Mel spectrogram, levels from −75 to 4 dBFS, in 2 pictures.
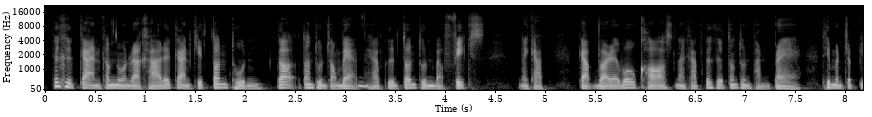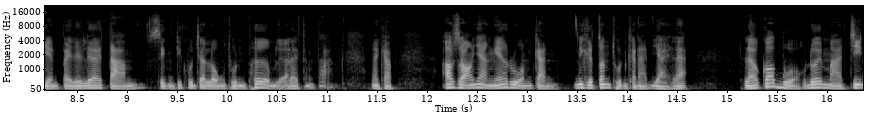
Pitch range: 100-125 Hz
